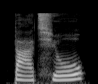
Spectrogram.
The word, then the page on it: 打球: dǎ qiú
